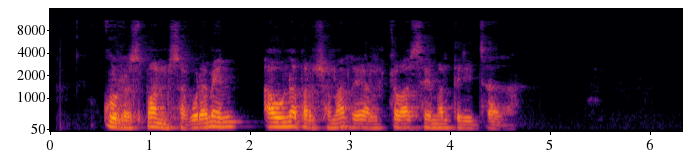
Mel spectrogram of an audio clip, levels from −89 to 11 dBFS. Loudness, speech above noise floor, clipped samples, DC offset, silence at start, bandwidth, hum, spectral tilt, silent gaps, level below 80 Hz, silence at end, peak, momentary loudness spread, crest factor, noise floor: -20 LUFS; 59 dB; under 0.1%; under 0.1%; 0.55 s; 11 kHz; none; -8.5 dB/octave; none; -60 dBFS; 1.7 s; -2 dBFS; 11 LU; 18 dB; -78 dBFS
